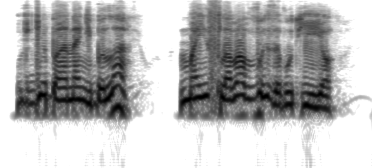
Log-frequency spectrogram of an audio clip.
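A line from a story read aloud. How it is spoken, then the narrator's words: Firm. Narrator (Russian): произнесла твердо Марианна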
